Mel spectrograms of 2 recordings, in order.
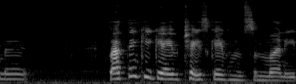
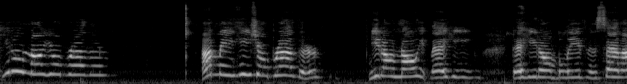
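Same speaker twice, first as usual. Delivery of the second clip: much higher, louder disbelief; incredulous side-eye; 10 semitones higher, 7 dB louder, faster than usual. Retold or imitated. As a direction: scold Brooklyn in high disbelief. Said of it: "I'm looking at Brooklyn like".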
